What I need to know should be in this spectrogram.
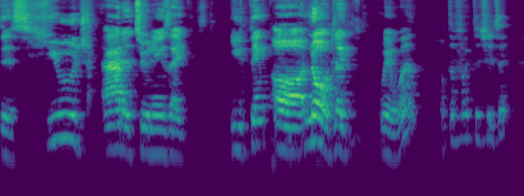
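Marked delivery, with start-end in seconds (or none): none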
